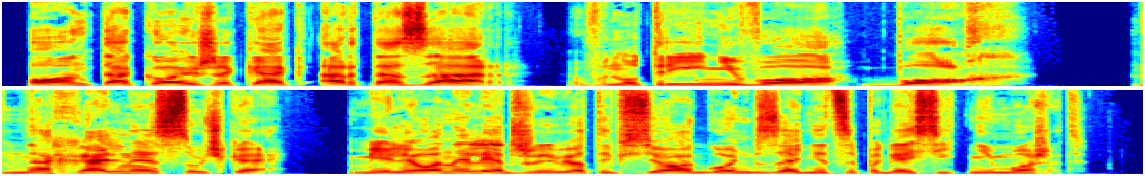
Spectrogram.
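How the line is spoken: Through gritted teeth. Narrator (Russian): процедил Готфред

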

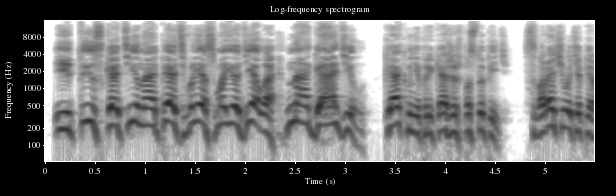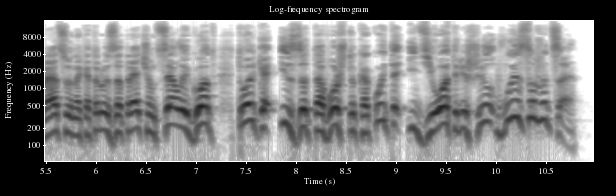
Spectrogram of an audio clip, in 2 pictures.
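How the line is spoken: Explosive yelling. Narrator (Russian): взорвавшись, заорал

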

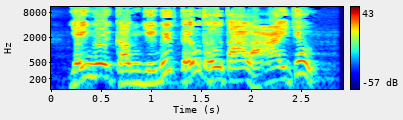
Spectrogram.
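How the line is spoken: Angry retort. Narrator (Vietnamese): Tống Lãng tức giận đớp lại

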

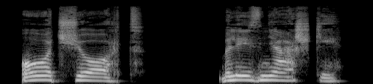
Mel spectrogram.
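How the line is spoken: Hoarse rasp. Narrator (Russian): прохрипела

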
